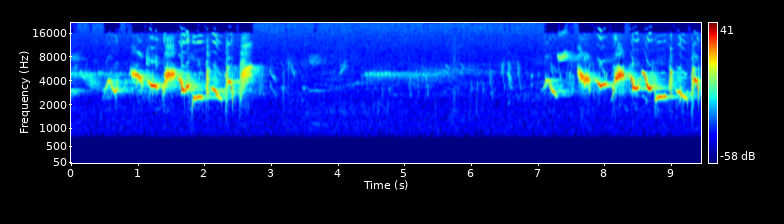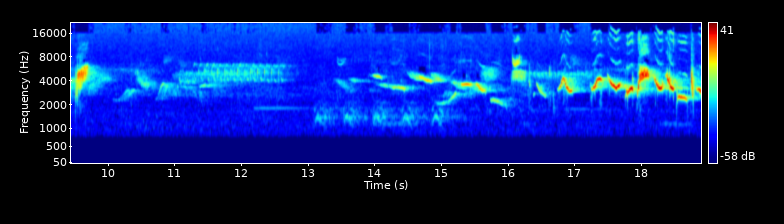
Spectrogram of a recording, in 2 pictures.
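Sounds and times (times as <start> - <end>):
Fox Sparrow singing: 0.0 - 4.8, 6.4 - 9.8, 14.0 - 18.9.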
